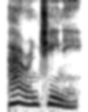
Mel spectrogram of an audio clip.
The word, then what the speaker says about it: Arancini: We may pronounce it as arancini, arancini, run, ni, arancini.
